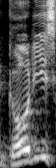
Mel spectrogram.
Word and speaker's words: Guedes: granted cert is either, I believe it's pronounced the Guedes case, that's G-U-E-D-E-S, the Guedes case.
